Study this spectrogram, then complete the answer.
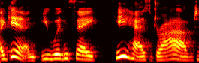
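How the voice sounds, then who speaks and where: This woman talks at a fairly slow pace. Her recording is very clean, with a silent background. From US South. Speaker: teacher. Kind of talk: lecture. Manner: animated.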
